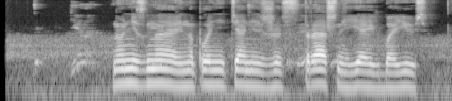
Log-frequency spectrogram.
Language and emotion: Russian, neutral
